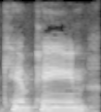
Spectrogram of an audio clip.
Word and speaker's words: campaign: design campaign and align see how the g is silent you don't say design or campaign or align you say design campaign align so when that g is before an N at the end of a word most of the time it should be silent we have the initial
